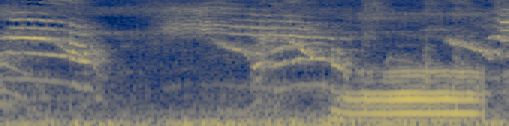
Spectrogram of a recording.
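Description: A kitten under one week old meows a few times, high sliding cries, the last one longer and steadier, close by over low background rumble.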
